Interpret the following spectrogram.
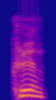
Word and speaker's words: เครื่อง: เครื่อง เครื่อง 크루앙처럼 발음, 은 도구, 장비 또는 기구와 관련된 모든 것에 사용하는 접두사입니다.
